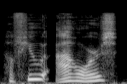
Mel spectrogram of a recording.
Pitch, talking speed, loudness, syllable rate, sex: 170 Hz, 140 wpm, -16 LUFS, 3.2 syllables/s, male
